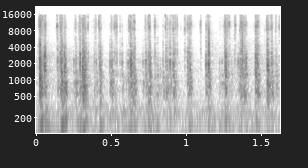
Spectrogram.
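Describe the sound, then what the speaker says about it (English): Rapid clattering keystrokes on a Nintendo-based keyboard, a quick irregular run of crisp clicks close to the microphone, with no talking. "Now this is a keyboard."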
